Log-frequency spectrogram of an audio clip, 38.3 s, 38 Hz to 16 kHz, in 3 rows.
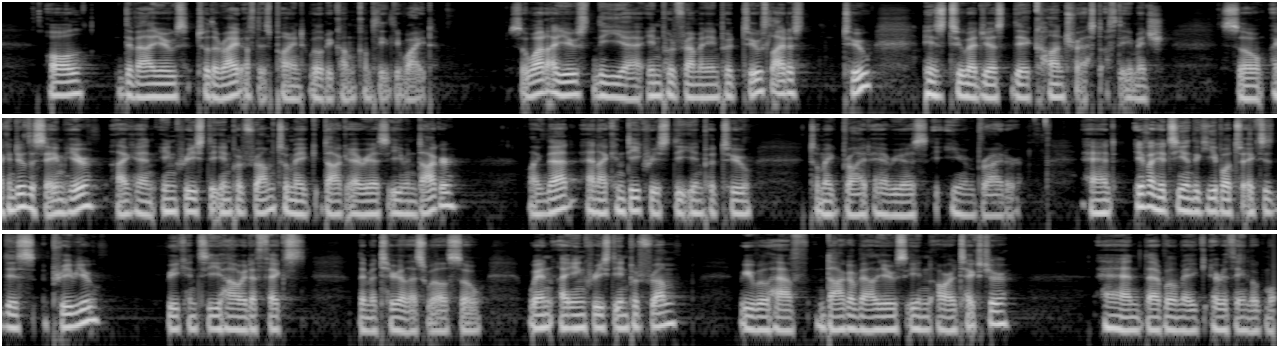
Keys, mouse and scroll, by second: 4.6-8.9 drag, 10.1-26.1 drag, 26.1 c, 28.2-36.7 drag.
